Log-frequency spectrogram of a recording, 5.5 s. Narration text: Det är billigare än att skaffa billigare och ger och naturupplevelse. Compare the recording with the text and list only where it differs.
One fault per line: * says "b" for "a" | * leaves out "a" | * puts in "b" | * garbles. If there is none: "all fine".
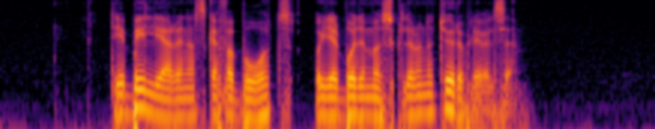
* says "båt" for "billigare"
* puts in "både muskler"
